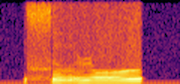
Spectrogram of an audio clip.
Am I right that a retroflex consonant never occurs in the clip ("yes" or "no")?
no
